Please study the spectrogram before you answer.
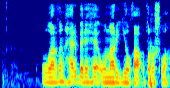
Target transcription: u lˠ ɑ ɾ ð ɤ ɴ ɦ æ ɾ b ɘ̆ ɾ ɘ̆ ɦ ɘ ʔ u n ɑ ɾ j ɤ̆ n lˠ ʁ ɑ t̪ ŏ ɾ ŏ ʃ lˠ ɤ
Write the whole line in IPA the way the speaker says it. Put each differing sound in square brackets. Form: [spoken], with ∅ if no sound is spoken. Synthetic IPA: u lˠ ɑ ɾ ð ɤ ɴ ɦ æ ɾ b ɘ̆ ɾ ɘ̆ ɦ ɘ ʔ u n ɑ ɾ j ɤ̆ [∅] lˠ ʁ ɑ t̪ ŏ ɾ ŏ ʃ lˠ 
